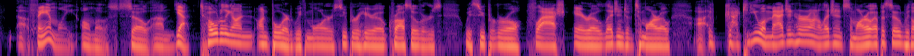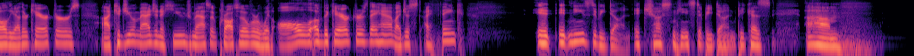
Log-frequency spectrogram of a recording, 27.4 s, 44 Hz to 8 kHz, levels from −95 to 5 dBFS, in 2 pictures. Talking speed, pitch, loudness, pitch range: 155 wpm, 130 Hz, -28 LUFS, 115-150 Hz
